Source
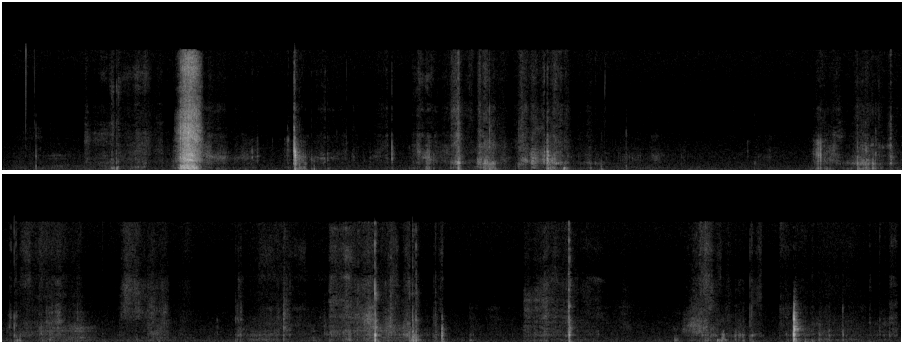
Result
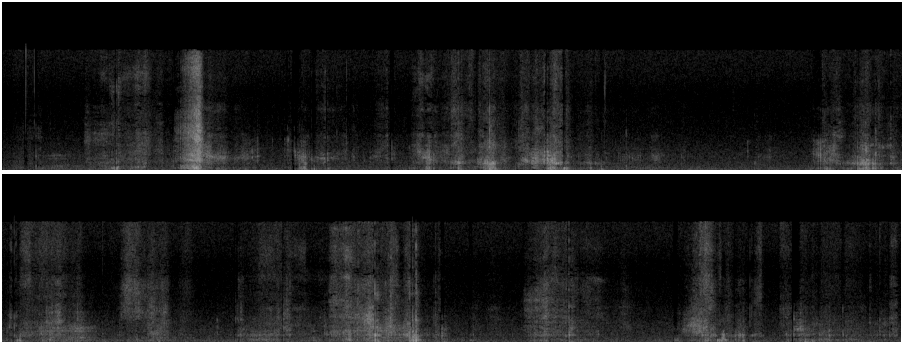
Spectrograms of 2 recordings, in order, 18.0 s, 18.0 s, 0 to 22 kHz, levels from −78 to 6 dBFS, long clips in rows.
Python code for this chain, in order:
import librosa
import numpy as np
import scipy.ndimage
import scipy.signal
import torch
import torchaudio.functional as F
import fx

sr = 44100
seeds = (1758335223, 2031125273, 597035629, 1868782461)

y = fx.attack_slew(x, sr, db_per_s=110.0)
y = y * librosa.db_to_amplitude(6.5)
